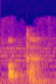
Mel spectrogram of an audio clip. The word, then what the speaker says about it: aucun: Aucun tidak satu pun, au dibaca o, aucun.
